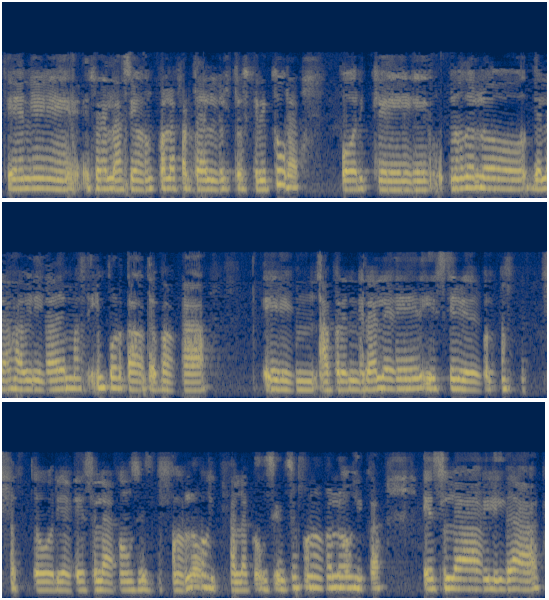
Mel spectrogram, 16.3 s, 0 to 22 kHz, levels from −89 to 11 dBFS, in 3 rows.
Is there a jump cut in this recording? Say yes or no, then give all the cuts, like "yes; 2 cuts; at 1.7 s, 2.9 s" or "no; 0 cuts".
no; 0 cuts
